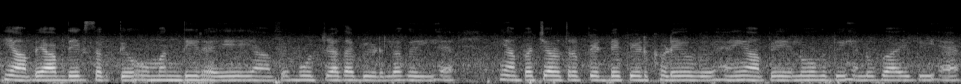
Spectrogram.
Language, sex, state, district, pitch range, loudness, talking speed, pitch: Hindi, female, Haryana, Jhajjar, 195-200 Hz, -18 LUFS, 210 wpm, 195 Hz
